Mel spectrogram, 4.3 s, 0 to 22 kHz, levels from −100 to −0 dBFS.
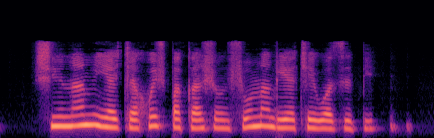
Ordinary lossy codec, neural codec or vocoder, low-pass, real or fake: AAC, 32 kbps; codec, 16 kHz, 0.5 kbps, FunCodec, trained on Chinese and English, 25 frames a second; 7.2 kHz; fake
